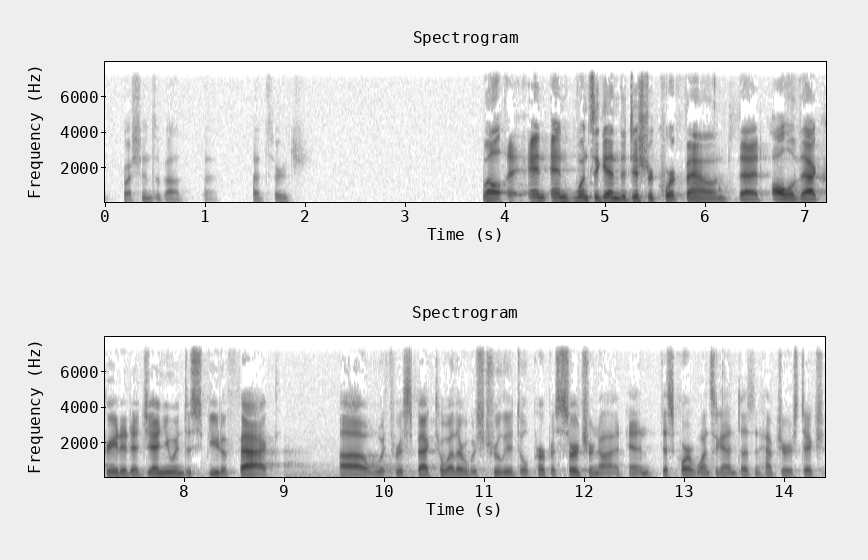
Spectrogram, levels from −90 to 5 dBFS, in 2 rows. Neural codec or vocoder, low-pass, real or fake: none; 7.2 kHz; real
